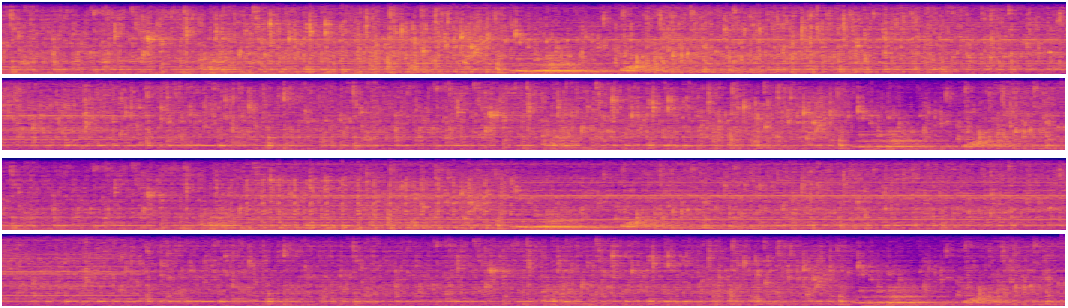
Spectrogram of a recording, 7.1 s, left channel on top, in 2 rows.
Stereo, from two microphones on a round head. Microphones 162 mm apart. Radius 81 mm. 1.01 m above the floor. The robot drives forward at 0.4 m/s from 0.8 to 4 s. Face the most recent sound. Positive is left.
turn(degrees=25)  # may be behind; listen again after turning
